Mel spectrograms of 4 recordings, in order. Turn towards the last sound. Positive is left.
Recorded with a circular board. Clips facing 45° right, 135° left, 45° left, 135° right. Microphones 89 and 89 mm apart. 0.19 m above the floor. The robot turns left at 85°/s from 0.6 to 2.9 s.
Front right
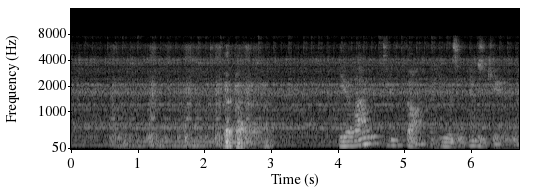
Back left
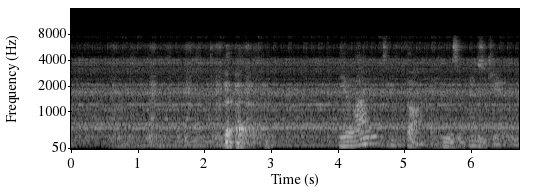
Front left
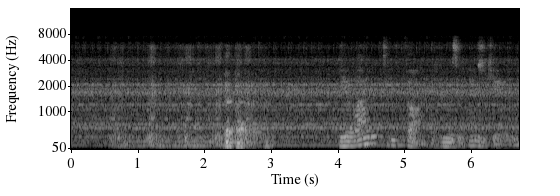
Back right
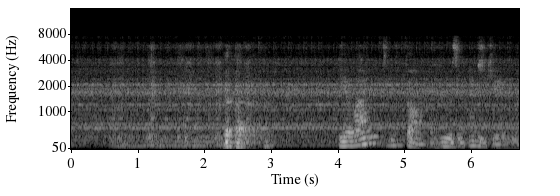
turn(degrees=-160)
